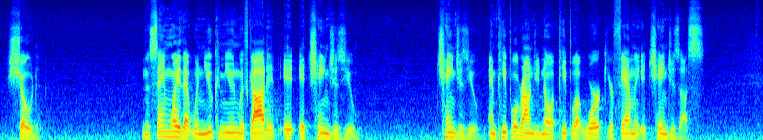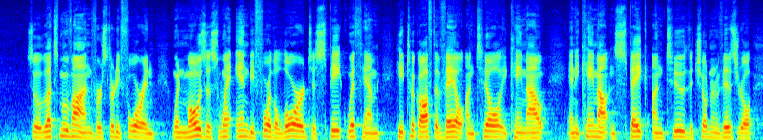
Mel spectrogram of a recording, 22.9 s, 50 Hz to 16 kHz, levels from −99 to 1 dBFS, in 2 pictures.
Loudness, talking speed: -25 LUFS, 185 wpm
